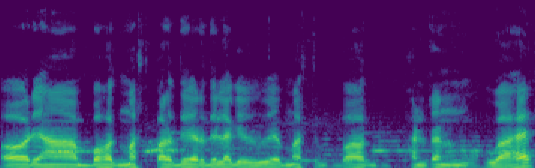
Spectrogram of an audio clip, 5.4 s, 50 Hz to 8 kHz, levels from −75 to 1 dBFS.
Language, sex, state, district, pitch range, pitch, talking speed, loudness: Hindi, male, Madhya Pradesh, Katni, 115-120 Hz, 120 Hz, 145 wpm, -17 LUFS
